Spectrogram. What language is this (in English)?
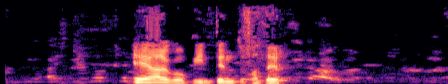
Galician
